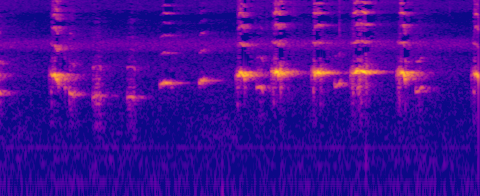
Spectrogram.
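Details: Pet bird, a dancing Chicago Blackhawks fan, whistling its rendition of the tune Chelsea Dagger: clear whistled notes that step between lower and higher pitches, about two or three per second, with a quiet room hum beneath.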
